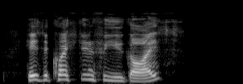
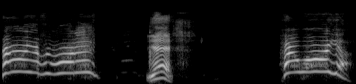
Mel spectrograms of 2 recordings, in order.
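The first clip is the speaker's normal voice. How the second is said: very high squeaky puppet voice; Marvin voice. Pretend. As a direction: squeak like a tiny bug. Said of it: "Marvin, hello".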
